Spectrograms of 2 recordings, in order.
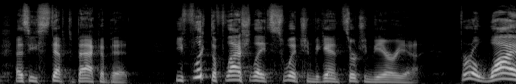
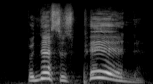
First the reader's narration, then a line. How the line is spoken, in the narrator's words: Joe exclaimed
